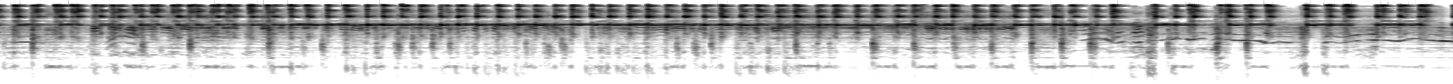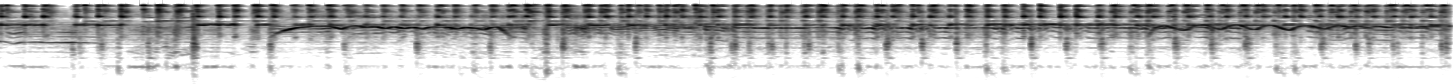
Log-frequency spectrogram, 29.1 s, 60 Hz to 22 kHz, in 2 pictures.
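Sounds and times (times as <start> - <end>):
harmonium drone: 0.0 - 29.0
jingling cymbals and bells: 0.0 - 29.0.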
